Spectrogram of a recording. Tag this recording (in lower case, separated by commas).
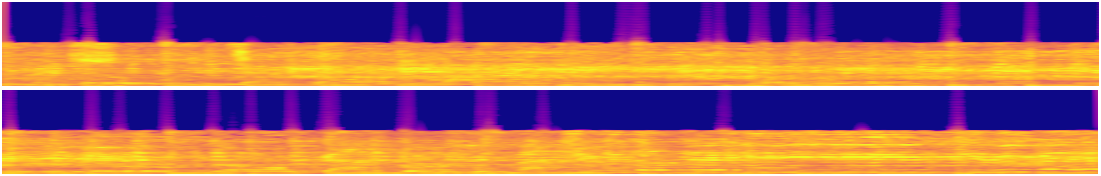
music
